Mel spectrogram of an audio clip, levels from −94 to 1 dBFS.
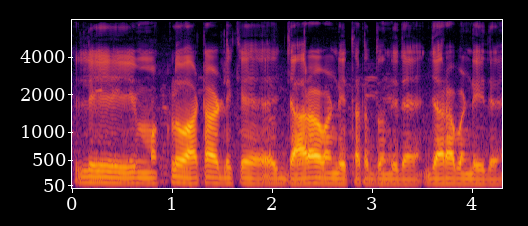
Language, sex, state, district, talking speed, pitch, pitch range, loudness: Kannada, male, Karnataka, Mysore, 140 wpm, 95 Hz, 85-95 Hz, -19 LUFS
